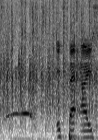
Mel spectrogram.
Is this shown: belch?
no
